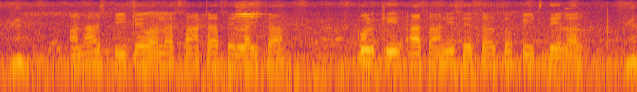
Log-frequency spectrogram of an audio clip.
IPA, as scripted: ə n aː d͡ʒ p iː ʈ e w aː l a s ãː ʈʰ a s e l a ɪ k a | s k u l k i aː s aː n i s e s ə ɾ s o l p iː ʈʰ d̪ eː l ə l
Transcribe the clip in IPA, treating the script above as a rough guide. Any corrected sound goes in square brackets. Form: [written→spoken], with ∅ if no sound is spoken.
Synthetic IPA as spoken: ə n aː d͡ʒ p iː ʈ e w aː l a s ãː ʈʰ a s e l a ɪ k a | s k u l k i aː s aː n i s e s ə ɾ s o [l→∅] p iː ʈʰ d̪ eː l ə l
